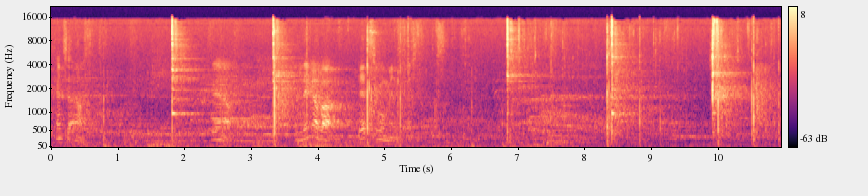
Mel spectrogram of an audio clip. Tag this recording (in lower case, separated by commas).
playing badminton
